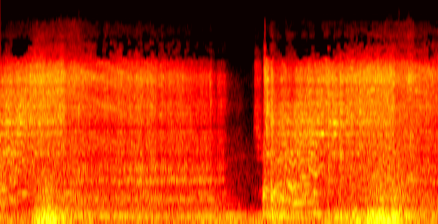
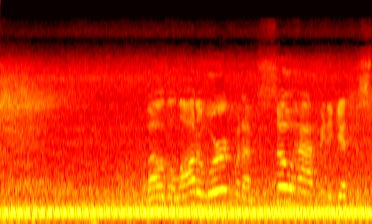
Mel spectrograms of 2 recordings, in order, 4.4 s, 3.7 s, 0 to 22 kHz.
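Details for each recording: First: 1955 Chevy truck on a test fire, distributor roughly mocked up, primed with fuel: repeated starter cranking with brief stumbles that never catch, so it cranks but won't start. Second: 1955 Chevy truck engine, first start after distributor reinstalled and meshed with oil pump drive, fed from a rigged gas can, not yet timed; steady even low beat about three pulses a second, no missing; running healthy.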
